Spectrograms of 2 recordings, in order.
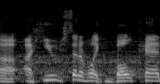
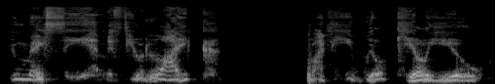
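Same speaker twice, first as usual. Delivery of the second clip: high-pitched whispered creature voice; 6 semitones higher, 4 dB quieter than usual. A game master voices a defeated creature whispering to the players. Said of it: "it whispers to you".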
